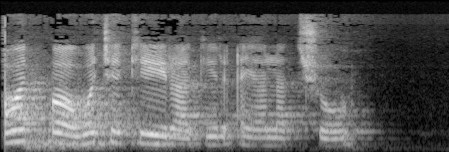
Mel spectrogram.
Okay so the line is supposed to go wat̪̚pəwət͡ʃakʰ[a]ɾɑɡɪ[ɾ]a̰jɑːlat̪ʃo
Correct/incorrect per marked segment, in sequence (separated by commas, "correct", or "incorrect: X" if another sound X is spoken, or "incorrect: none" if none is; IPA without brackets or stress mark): incorrect: e, correct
